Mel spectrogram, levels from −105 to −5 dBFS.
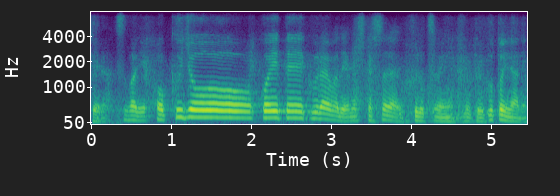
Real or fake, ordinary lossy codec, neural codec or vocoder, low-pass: fake; Opus, 24 kbps; codec, 24 kHz, 0.5 kbps, DualCodec; 7.2 kHz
